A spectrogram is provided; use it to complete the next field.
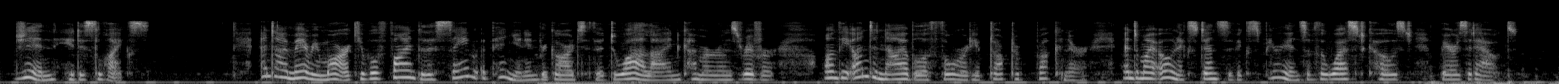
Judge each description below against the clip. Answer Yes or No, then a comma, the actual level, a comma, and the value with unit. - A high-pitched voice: Yes, high, 240 Hz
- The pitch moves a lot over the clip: No, average, 4.8 semitones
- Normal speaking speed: Yes, average, 155 wpm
